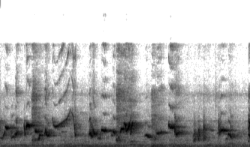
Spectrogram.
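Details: Budgerigar, known locally as parkit or kesturi, singing: squawky rising and falling whistles mixed with harsh scratchy chatter, phrases running into one another, low hum in the background.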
